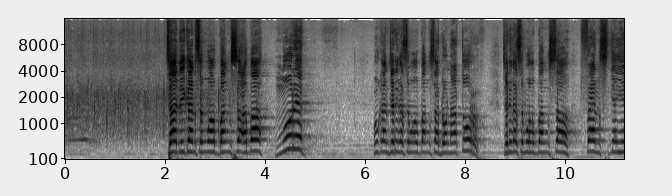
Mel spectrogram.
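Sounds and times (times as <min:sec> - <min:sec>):
audience applause: 0:00.0 - 0:03.1
speech: 0:02.0 - 0:04.9, 0:06.2 - 0:11.1.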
